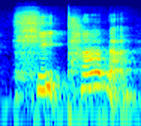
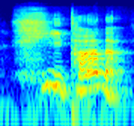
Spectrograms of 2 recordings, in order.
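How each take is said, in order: First: Gitana with a soft breathy h start, slow. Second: Gitana with a soft h, repeated; gitana repeated softly. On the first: Teacher demonstrating soft g in gitana. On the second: Teacher repeating gitana with soft g. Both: Shown as a demonstration. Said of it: "Sometimes it's soft".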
